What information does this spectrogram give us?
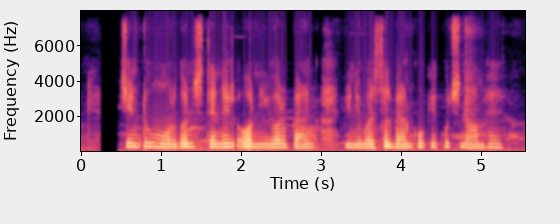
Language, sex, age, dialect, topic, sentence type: Hindi, female, 60-100, Marwari Dhudhari, banking, statement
